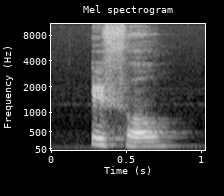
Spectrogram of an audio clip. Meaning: UFO (all meanings)
- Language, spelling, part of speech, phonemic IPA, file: Dutch, ufo, noun, /ˈyfoː/, Nl-ufo.ogg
